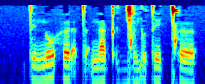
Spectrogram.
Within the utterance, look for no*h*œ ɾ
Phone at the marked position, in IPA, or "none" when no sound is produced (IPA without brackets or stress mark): h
